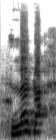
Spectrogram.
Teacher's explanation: لام کے اوپر زبر, کاف کے اوپر زبر, دونوں کو جلدی پڑھیں گے, کھینچیں گے بالکل نہیں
